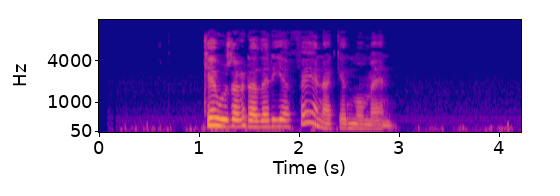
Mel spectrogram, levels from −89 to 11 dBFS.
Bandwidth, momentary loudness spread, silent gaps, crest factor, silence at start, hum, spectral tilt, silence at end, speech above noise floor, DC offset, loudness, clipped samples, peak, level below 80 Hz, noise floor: 11 kHz; 15 LU; none; 20 dB; 1.05 s; none; -5 dB/octave; 1.3 s; 37 dB; under 0.1%; -23 LUFS; under 0.1%; -4 dBFS; -60 dBFS; -59 dBFS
